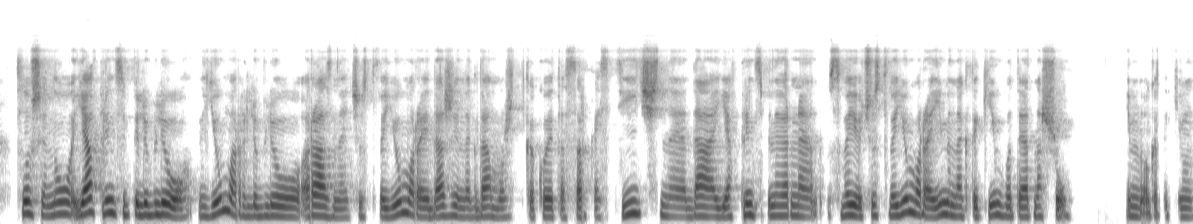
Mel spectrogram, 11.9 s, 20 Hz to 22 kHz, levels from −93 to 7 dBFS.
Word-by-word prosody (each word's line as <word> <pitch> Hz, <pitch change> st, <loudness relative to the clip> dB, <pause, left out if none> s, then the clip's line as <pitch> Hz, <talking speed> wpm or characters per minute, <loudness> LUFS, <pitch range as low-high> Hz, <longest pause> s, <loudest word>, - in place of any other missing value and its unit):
Слушай, 215 Hz, -3 st, +2 dB
ну, 205 Hz, +3 st, +1 dB
я 220 Hz, +4 st, +7 dB
в -, -, -14 dB
принципе 210 Hz, -3 st, +1 dB
люблю 195 Hz, -5 st, +4 dB
юмор, 195 Hz, +3 st, +1 dB
люблю 170 Hz, -1 st, 0 dB
разное 160 Hz, -4 st, +1 dB
чувство 155 Hz, +1 st, -7 dB
юмора 190 Hz, 0 st, +1 dB
и -, -, -1 dB
даже 175 Hz, +3 st, 0 dB
иногда, 160 Hz, +1 st, -2 dB
может, 160 Hz, 0 st, -7 dB
какое-то 155 Hz, +1 st, -2 dB
саркастичное. 170 Hz, +2 st, -3 dB
Да, 170 Hz, +1 st, 0 dB
я 165 Hz, +1 st, 0 dB
в 170 Hz, -, -21 dB
принципе, 195 Hz, -2 st, -1 dB
наверное, 180 Hz, -2 st, -3 dB
своё 185 Hz, -1 st, +2 dB
чувство 180 Hz, -1 st, -5 dB
юмора 200 Hz, -4 st, +3 dB
именно 180 Hz, -1 st, +1 dB
к 165 Hz, -, -15 dB
таким 180 Hz, +4 st, -1 dB
вот 170 Hz, -1 st, -4 dB
и -, -, +3 dB
отношу. 165 Hz, +1 st, -2 dB, 0.6 s
Немного -, -, -3 dB
таким 160 Hz, -, -8 dB
вот. 155 Hz, -, -7 dB
175 Hz, 170 wpm, -27 LUFS, 160-195 Hz, 0.6 s, я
